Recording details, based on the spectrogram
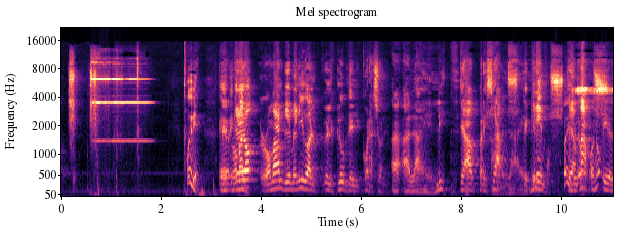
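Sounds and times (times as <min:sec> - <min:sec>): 
mechanical cash register clack and bell ding: 0:00.6 - 0:02.0
speech: 0:02.6 - 0:11.0.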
